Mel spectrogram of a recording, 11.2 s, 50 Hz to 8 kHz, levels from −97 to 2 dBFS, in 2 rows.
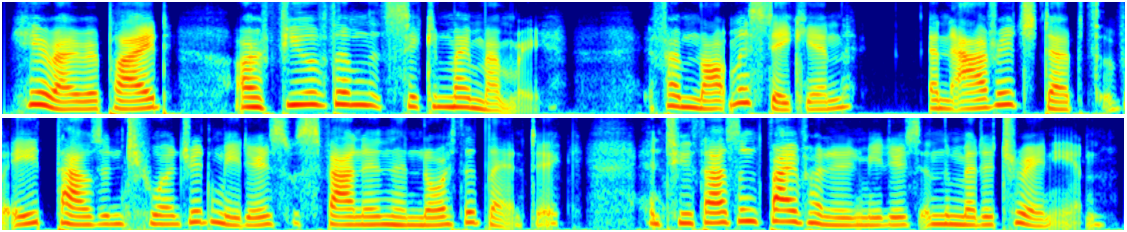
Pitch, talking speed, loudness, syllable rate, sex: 230 Hz, 220 wpm, -19 LUFS, 6.7 syllables/s, female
